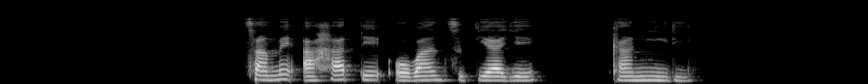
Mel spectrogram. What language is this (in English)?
Ashéninka Perené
